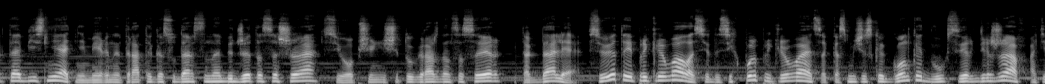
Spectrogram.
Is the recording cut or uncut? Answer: cut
